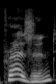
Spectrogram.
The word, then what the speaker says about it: present: English has word stress. For example, in the word present, if you say pre-sent, noun, it's a gift.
